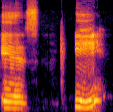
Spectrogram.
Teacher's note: it is a high front vowel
